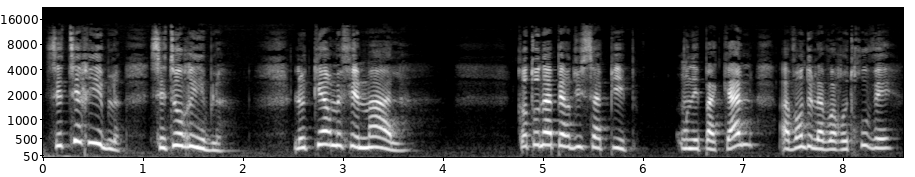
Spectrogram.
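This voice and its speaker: A heartbroken young hunter from a storybook tale, anguished and pleading, as a woman narrator puts him on. The voice sits a little high and raised. It stays grieving and tender rather than harsh. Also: lively intonation, a little slow, a bit bright. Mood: sorrowful. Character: grief-stricken young male hunter who lost his brother.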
